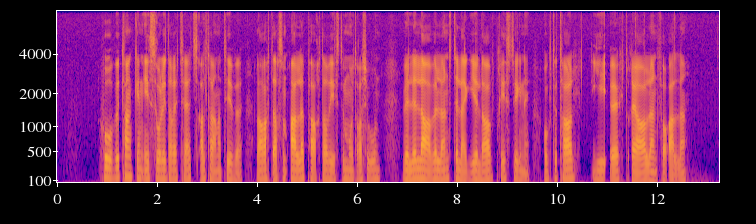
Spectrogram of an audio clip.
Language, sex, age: Norwegian, male, 23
